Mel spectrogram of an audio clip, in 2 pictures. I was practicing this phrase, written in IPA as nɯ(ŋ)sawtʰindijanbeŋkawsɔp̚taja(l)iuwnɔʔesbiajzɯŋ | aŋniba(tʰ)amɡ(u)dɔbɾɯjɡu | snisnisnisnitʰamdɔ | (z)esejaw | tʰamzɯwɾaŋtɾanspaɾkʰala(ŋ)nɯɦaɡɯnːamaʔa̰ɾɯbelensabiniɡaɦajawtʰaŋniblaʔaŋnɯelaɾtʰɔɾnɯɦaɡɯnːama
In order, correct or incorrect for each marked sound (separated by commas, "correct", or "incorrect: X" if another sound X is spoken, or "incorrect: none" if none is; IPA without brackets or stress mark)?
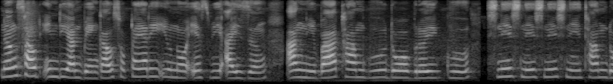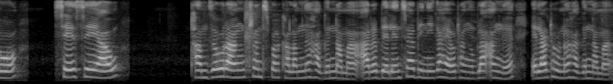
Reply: correct, incorrect: ɾ, correct, correct, incorrect: s, incorrect: m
